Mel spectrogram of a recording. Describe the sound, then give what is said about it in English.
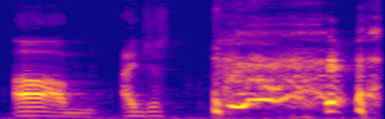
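Several loud coughs and throat-clearing sounds come in quick bursts, rough and partly voiced, with short pauses between them. “You cough.”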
